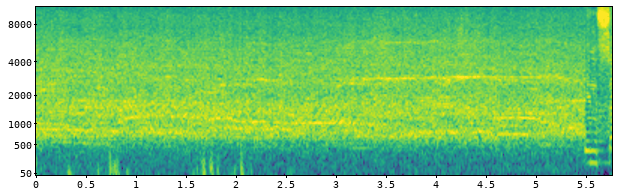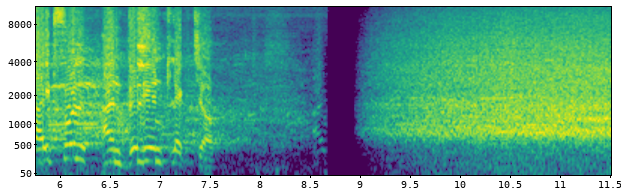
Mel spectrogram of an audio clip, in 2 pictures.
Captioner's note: wild applause and cheering for 17 seconds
